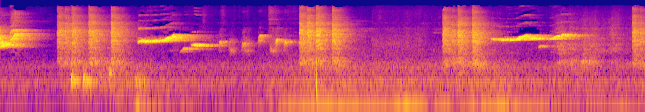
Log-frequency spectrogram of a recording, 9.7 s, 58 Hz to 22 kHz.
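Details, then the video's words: White-rumped shama pikat, a 2021 lure song: scattered whistled phrases, some rising and trilled, broken by loud sharp broadband bursts and short silences, with a faint low hum underneath. "Murai batu pikat 2021"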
